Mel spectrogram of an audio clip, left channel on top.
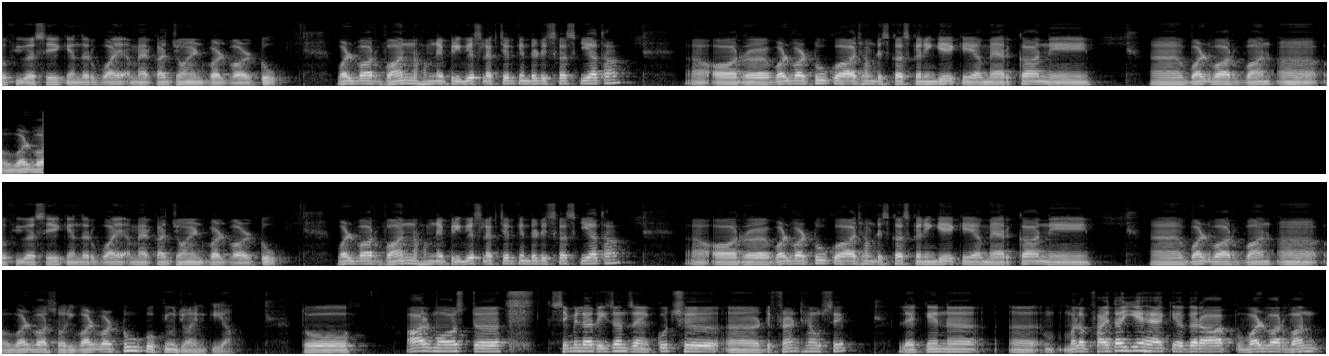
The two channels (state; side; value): drops out; left; at 13.7 s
